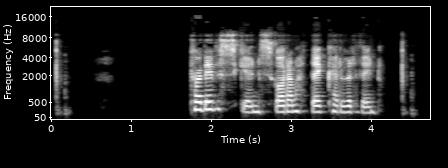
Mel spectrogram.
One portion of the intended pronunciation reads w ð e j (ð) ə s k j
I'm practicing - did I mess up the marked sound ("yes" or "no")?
no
